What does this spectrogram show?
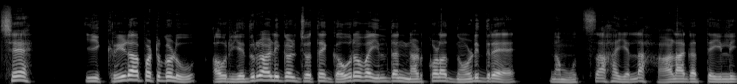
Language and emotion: Kannada, disgusted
